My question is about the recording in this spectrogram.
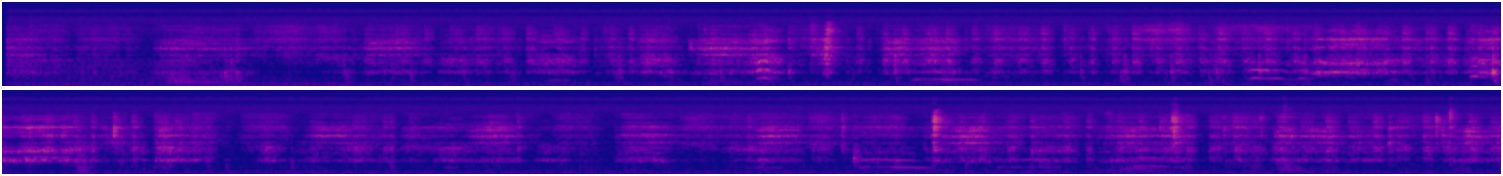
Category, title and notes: Sound effects > Human sounds and actions
Hotel fuck
staying in a hotel listening to a hot fuck in the room next to me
